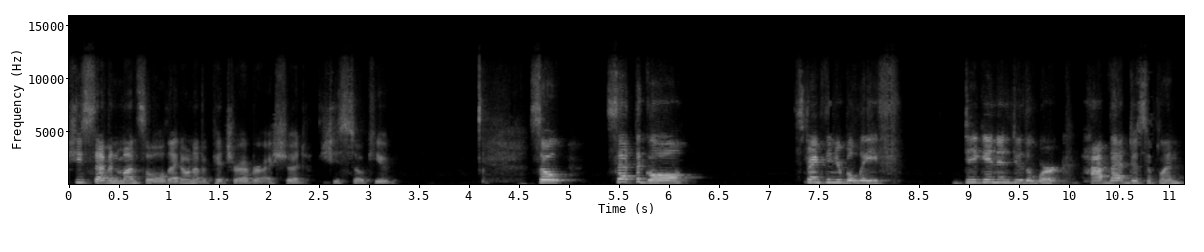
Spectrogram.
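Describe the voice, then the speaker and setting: Speaking with a Canadian accent, a woman uses lively intonation at a medium pitch, with long, frequent pauses. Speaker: keynote speaker. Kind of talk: motivational presentation. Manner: fast.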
